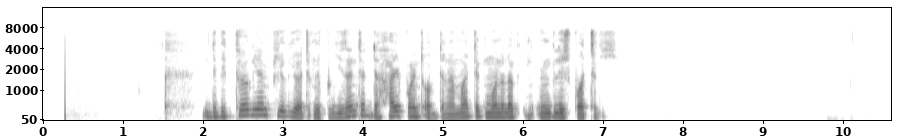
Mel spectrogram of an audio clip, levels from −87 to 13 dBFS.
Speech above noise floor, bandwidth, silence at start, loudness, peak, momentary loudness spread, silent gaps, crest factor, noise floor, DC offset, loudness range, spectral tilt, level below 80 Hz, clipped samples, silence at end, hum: over 55 dB; 8 kHz; 1.55 s; -36 LUFS; -16 dBFS; 13 LU; none; 22 dB; under -90 dBFS; under 0.1%; 6 LU; -7.5 dB/octave; -72 dBFS; under 0.1%; 3.45 s; none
